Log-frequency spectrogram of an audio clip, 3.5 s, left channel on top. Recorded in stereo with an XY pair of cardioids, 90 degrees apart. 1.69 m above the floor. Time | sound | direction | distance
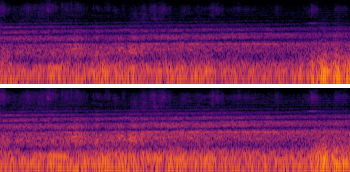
0.0 | a vehicle | 30° right | ?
